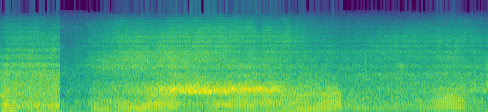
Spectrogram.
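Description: Another car engine revs hard and roars past.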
